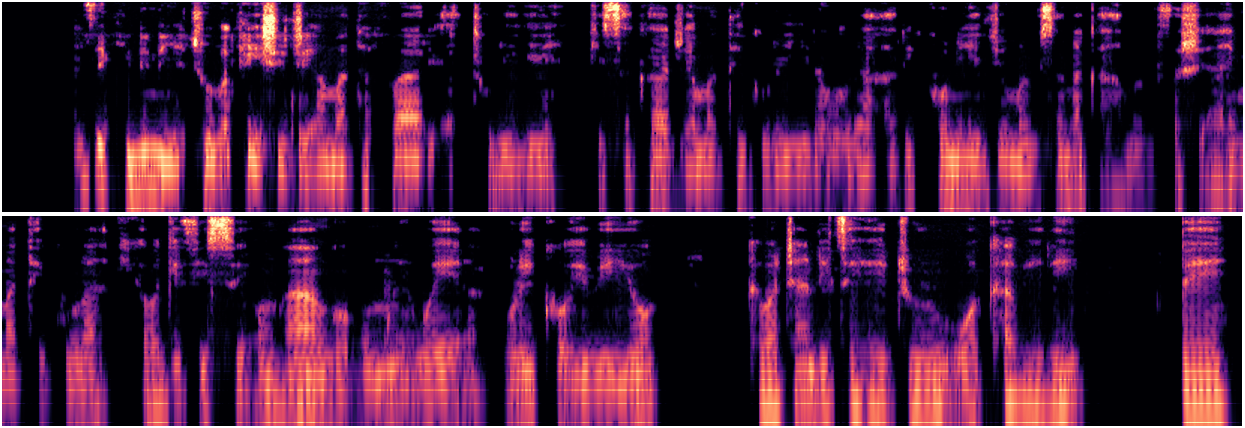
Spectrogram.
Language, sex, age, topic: Rundi, male, 25-35, education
